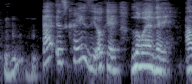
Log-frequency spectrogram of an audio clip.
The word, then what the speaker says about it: Loewe: It's just Loewe.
